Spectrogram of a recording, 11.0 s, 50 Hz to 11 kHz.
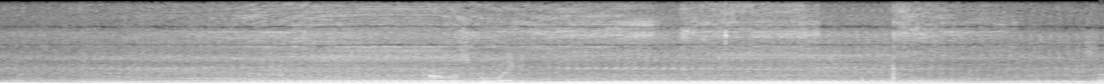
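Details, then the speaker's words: Hyundai Genesis Coupe 2.0 turbo on first start after engine replacement, alternator and compressor not yet fitted: even, steady, smooth low idle with no knocks or misses; a vacuum leak was noted. "It sounds good. I'm so hyped."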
